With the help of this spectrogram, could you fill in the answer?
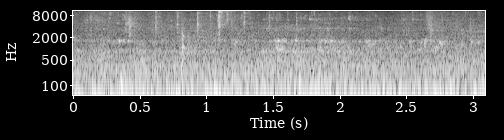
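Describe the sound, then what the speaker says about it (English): Tap water runs while a bowl is rinsed in a kitchen, a steady close splashing stream with small drips and clinks and no voices. "now I might just give that one a quick rinse"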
